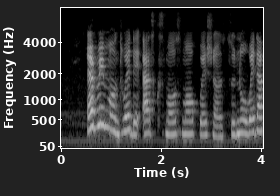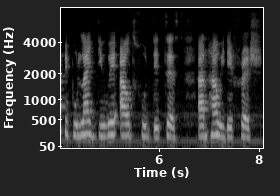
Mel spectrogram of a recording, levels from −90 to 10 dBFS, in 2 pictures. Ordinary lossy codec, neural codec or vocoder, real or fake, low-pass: none; vocoder, 44.1 kHz, 128 mel bands every 256 samples, BigVGAN v2; fake; 7.2 kHz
